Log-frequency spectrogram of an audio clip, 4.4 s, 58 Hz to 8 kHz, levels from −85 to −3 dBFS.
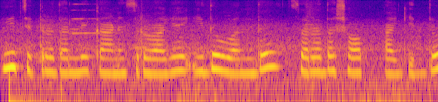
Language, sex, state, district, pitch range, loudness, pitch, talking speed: Kannada, female, Karnataka, Koppal, 240-270 Hz, -18 LUFS, 255 Hz, 125 wpm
